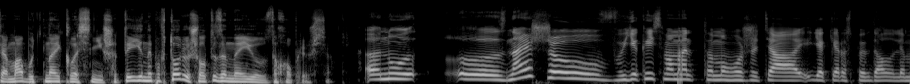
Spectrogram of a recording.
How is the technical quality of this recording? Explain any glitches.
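One glitch stands out, from 6.78 to 6.82 s. It is chunks out of order. A 20 ms chunk of the speech arrived one chunk late and plays after the piece that should follow it. Nothing is missing, but the swapped order creates hard joins, heard as a brief jumbled stutter.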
